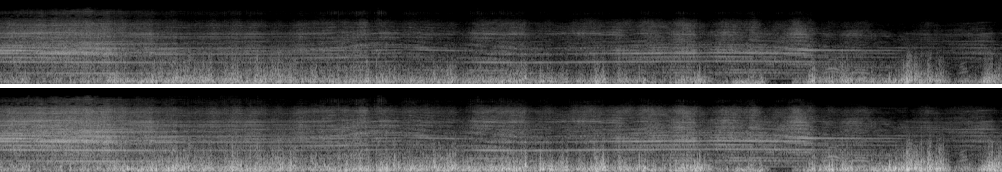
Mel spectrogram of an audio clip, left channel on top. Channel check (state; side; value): quieter; left; 6.3 dB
